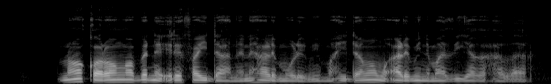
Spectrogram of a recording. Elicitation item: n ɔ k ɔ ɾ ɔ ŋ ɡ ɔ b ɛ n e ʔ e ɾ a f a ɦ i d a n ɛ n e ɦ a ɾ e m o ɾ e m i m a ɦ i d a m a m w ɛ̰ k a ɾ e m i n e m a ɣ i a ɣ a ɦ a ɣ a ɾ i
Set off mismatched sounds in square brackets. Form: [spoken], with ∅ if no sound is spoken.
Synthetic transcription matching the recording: n ɔ k ɔ ɾ ɔ ŋ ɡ ɔ b ɛ n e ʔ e ɾ [e] f a [∅] i d a n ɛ n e ɦ a ɾ e m o ɾ e m i m a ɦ i d a m a m w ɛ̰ [ʔ] a ɾ e m i n e m a [ð] i a ɣ a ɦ a [ð] a ɾ [a]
